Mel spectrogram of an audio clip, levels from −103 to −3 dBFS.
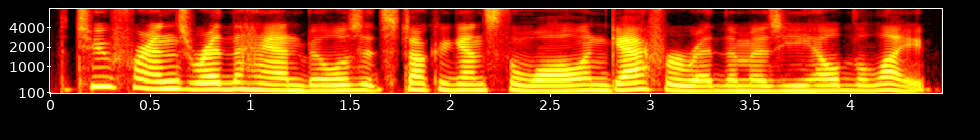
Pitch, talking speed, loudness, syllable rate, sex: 205 Hz, 280 wpm, -18 LUFS, 5.6 syllables/s, female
